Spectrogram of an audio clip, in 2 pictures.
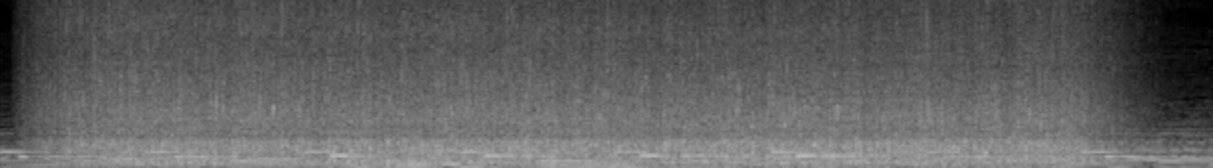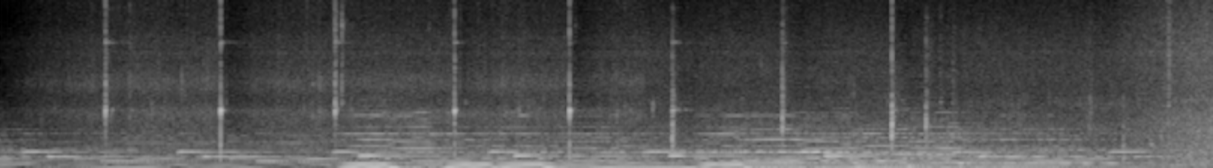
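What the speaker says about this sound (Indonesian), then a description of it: "kita udah ketemu sungai nih" A river stream flows in a steady broadband rush that changes character halfway through, with gurgling, bubbling water and occasional sharp drips and clicks, close and continuous.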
